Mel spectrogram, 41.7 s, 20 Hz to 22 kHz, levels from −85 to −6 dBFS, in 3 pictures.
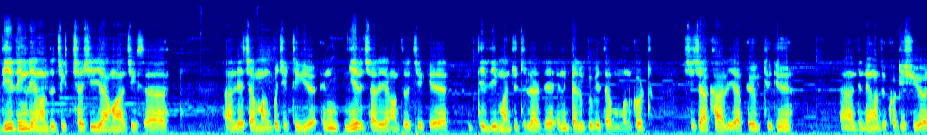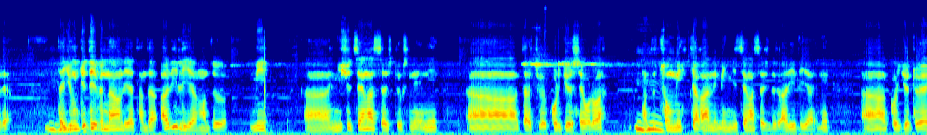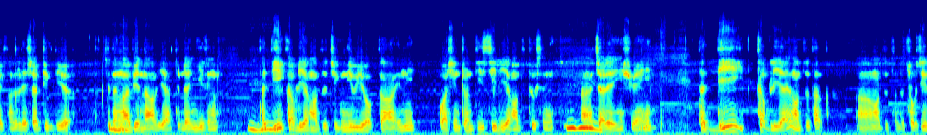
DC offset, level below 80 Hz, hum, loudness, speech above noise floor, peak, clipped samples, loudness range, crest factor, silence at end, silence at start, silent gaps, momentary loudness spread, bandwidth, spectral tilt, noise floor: under 0.1%; -52 dBFS; none; -30 LUFS; 22 dB; -12 dBFS; under 0.1%; 4 LU; 20 dB; 0 s; 0 s; none; 10 LU; 13 kHz; -4.5 dB/octave; -52 dBFS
